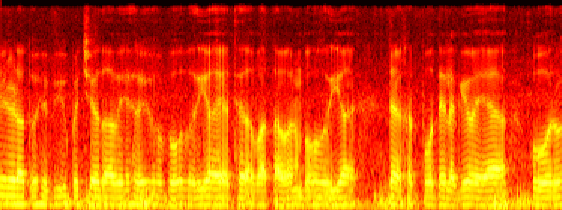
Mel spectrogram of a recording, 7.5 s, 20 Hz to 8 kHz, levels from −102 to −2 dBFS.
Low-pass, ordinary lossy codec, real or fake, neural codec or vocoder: 7.2 kHz; none; real; none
